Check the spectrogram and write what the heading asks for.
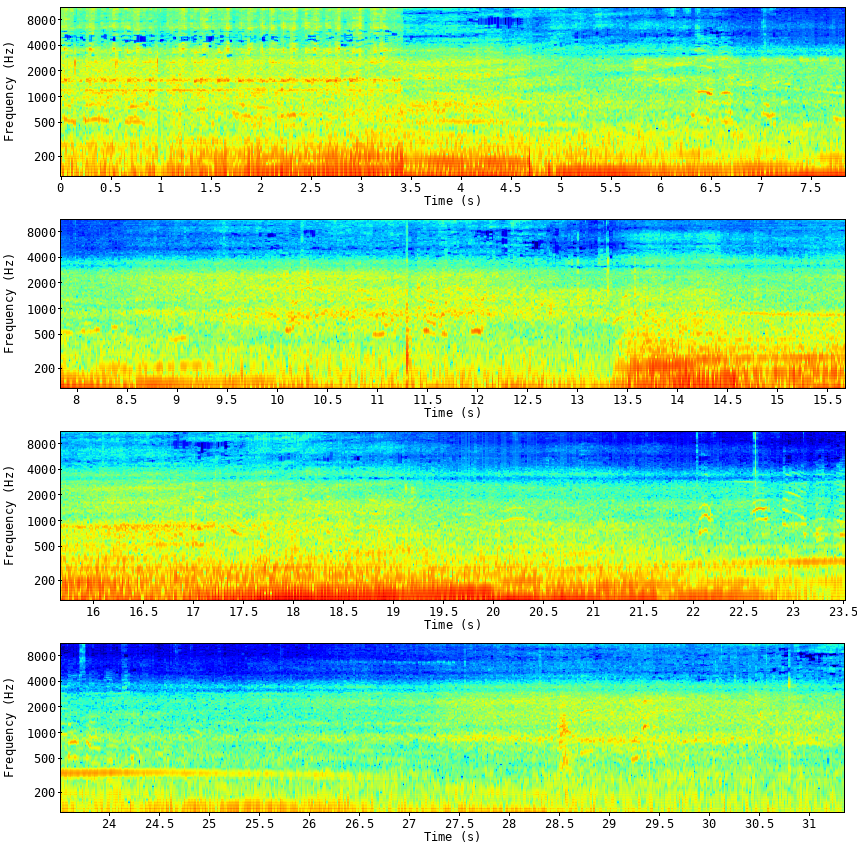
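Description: Low, steady hum of motor-vehicle engines beside a road race, with indistinct voices; a short burst of busier crowd and loudspeaker sound at the start cuts off about three and a half seconds in.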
